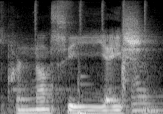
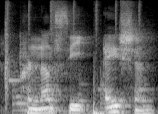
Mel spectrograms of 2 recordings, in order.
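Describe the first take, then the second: First: A Y sound links the vowels before -ation. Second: The vowels before -ation are said without a Y sound. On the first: The speaker calls it right. "it becomes pronunciation. Yation" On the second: The speaker calls it wrong. "instead of pronunciation"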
